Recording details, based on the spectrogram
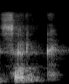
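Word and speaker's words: Src: Miren, la proteína sinasa SARC se pronuncia como si hubiese una A después de la S, SARC.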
